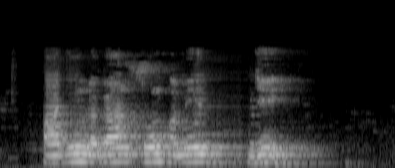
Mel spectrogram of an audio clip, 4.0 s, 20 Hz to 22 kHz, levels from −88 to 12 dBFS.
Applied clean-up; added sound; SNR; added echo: neural separator model SepFormer DNS4.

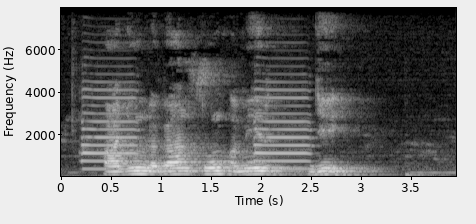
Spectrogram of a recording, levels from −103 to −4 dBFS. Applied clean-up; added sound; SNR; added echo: none; Wind instrument, woodwind instrument; 9 dB; reverberation time 0.9 s.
